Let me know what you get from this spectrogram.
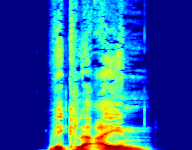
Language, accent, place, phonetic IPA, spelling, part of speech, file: German, Germany, Berlin, [ˌvɪklə ˈaɪ̯n], wickle ein, verb, De-wickle ein.ogg
- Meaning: inflection of einwickeln: 1. first-person singular present 2. first/third-person singular subjunctive I 3. singular imperative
